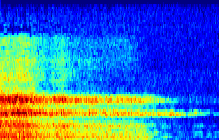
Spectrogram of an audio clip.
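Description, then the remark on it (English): A single soft, airy breath, a long exhale that slowly fades away, with no talking. “Breathe in. Breathe out.”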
